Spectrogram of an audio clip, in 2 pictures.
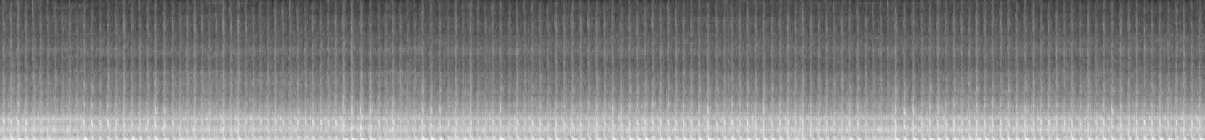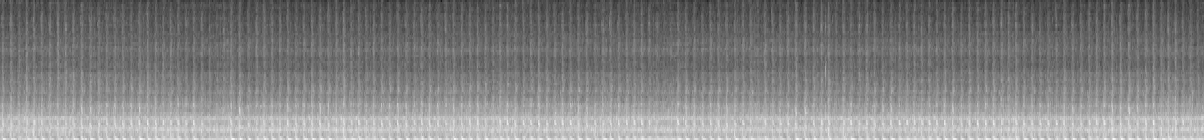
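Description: Battery-powered Sew Cool toy sewing machine running continuously, its needle mechanism making a rapid, even clatter over a steady motor hum as fabric is fed through.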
